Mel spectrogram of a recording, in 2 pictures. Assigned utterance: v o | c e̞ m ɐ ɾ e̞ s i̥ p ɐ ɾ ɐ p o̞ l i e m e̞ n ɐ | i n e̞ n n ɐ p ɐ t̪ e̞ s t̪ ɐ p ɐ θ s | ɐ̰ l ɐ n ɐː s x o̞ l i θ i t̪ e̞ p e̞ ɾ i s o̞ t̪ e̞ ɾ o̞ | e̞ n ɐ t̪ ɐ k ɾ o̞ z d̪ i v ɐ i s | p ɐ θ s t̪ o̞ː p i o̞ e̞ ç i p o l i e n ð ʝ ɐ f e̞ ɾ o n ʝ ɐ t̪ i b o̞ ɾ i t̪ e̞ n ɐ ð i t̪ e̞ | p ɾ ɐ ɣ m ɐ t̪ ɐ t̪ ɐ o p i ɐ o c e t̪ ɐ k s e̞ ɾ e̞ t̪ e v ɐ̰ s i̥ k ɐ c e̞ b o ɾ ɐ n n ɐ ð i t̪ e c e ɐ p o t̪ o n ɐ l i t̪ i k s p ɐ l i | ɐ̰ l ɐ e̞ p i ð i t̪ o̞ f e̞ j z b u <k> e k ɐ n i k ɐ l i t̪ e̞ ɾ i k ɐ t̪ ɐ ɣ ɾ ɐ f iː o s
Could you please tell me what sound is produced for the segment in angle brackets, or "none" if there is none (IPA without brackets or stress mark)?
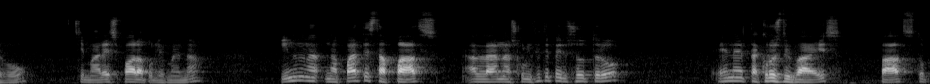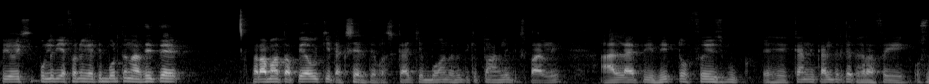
k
